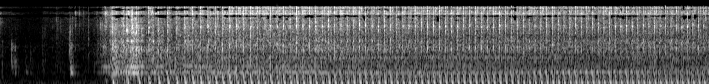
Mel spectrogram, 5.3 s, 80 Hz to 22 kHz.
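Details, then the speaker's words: 1951 Briggs and Stratton 6B-SF, 1.75 hp, 3600 rpm rated, barn fresh; cold start at about 30 degrees after overnight, choked, no primer, governor spring moved to slow rpm: fires on the next pull after one or two choked pulls, settles into steady even low thump; normal cold start and idle. "and for a cold start this thing really started up nicely i choked it gave it what one or two pulls turned off the choke and then she fired on the next one"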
